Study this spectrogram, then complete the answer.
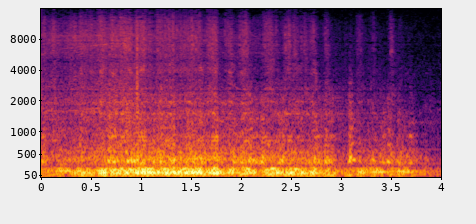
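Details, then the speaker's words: Cold morning start of a 5.2 engine that starts and runs fine warm: steady rumbling crank around four pulses a second that never fires; long hard start. Owner suspects temp sensor, throttle body sensor or computer; unconfirmed. "okay we're gonna let's see if it's gonna crank up this morning let's see the smaller crank up this morning still cranky it finally crank"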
